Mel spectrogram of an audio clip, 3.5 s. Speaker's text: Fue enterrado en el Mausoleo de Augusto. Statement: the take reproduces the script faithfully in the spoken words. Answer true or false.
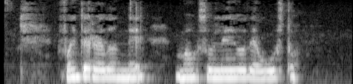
true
